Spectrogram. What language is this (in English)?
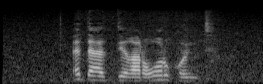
Kabyle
